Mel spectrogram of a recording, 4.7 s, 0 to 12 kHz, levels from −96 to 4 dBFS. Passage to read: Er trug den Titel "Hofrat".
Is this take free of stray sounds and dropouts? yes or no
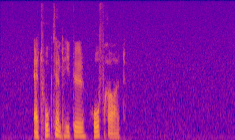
yes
